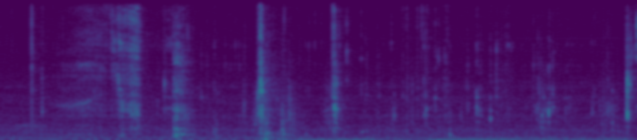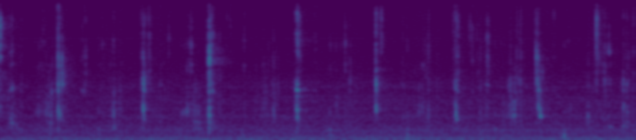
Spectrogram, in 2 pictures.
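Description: Chewing a mouthful of raw honeycomb, with many short mouth clicks and smacks at irregular intervals.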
